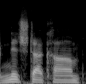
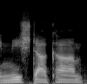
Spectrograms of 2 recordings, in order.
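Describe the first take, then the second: First: Niche is said in a plain everyday way. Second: Niche is said in a fancy, refined way. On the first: "However you want to say it" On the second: "If you want to be fancy"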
